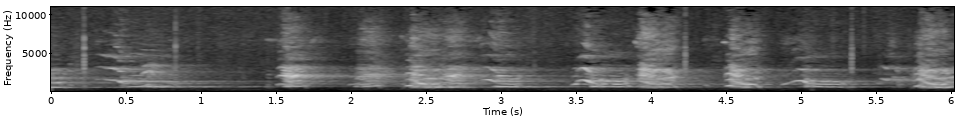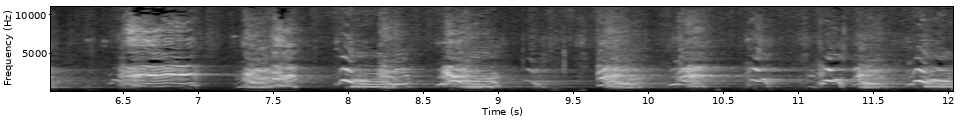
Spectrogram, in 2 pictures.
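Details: Hunting beagles on a snowshoe hare track, 8 March 2016. Steady rhythmic chorus of yelping bays, roughly two per second, from more than one hound. Bright, ringing notes and brief lulls.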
